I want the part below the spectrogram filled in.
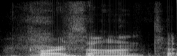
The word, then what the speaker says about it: Coruscant: Some planets, like Coruscant, for example, probably looks nothing like Coruscant looked. – Yeah. But Coruscant would be such a multicultural. – Is it Coruscant, Corazant, or Coruscant? – Coruscant.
